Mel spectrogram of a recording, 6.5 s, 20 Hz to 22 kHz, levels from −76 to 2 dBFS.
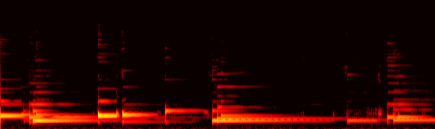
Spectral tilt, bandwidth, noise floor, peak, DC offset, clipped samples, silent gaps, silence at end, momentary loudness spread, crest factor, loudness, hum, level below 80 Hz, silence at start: -6 dB/octave; 9.8 kHz; -53 dBFS; -14 dBFS; under 0.1%; under 0.1%; none; 0 s; 20 LU; 20 dB; -32 LUFS; none; -72 dBFS; 0 s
